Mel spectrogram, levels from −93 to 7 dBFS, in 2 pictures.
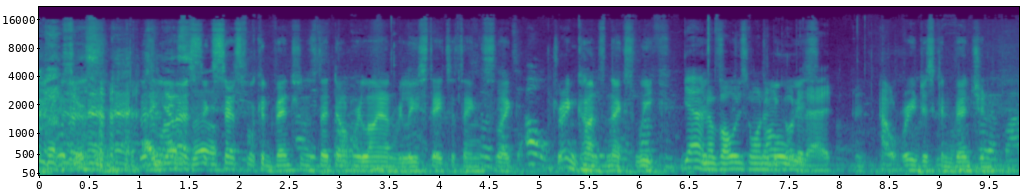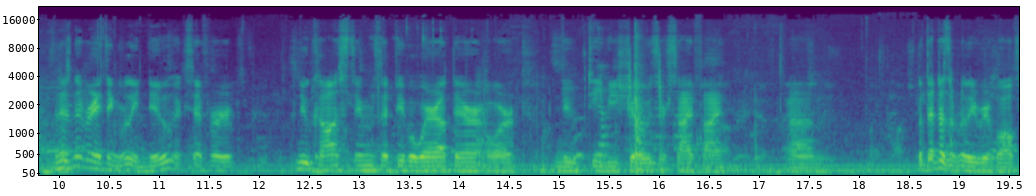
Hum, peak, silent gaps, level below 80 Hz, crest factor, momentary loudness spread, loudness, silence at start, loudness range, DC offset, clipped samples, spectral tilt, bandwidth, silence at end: none; -2 dBFS; none; -40 dBFS; 18 dB; 10 LU; -19 LUFS; 0 s; 3 LU; under 0.1%; under 0.1%; -5 dB/octave; 18 kHz; 0 s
